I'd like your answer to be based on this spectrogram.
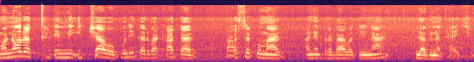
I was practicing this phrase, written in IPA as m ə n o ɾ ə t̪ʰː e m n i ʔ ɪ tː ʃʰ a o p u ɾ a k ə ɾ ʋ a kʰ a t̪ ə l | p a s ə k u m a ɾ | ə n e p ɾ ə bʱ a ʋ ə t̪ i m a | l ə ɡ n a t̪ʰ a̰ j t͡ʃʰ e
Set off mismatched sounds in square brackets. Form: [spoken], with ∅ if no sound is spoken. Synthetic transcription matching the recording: m ə n o ɾ ə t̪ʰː e m n i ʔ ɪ tː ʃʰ a o p u ɾ [i] k ə ɾ ʋ a kʰ a t̪ ə [ɾ] | p a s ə k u m a ɾ | ə n e p ɾ ə bʱ a ʋ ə t̪ i [n] a | l ə ɡ n [ə] t̪ʰ a̰ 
